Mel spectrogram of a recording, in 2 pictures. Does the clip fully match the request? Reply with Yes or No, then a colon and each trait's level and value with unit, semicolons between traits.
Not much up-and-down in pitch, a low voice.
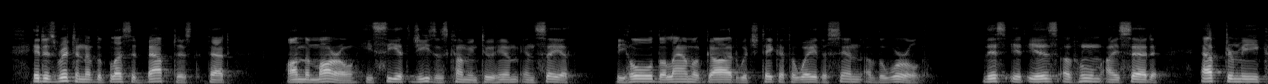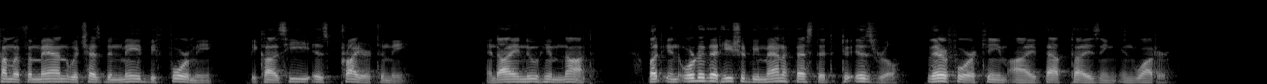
No: average, 3.5 semitones; low, 120 Hz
